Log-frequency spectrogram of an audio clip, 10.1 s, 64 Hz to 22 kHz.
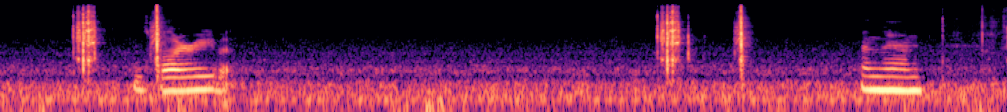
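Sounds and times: camera shutter double click: 0.7s - 1.7s, 6.6s - 7.6s.

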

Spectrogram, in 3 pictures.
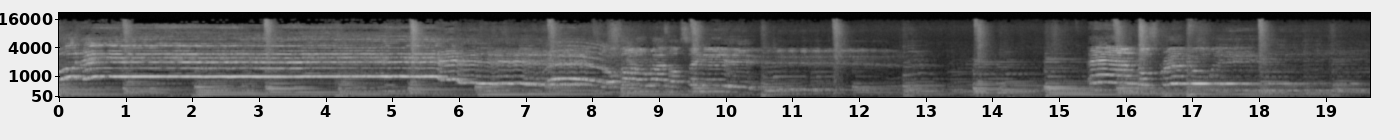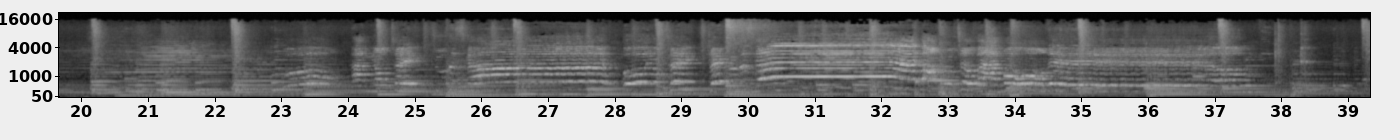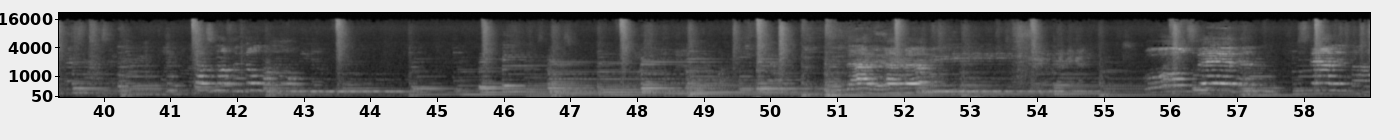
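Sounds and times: woman singing: 0.0s - 13.0s, 15.4s - 19.8s, 23.0s - 38.0s, 41.2s - 45.0s, 50.8s - 59.0s
keyboard accompaniment: 0.0s - 59.0s.

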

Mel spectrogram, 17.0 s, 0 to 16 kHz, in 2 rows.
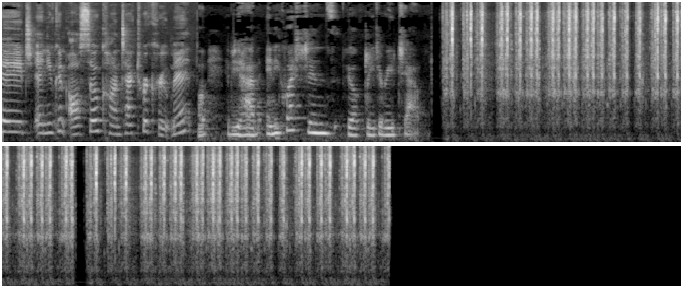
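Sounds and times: rapid key clicks: 5.4s - 13.4s.

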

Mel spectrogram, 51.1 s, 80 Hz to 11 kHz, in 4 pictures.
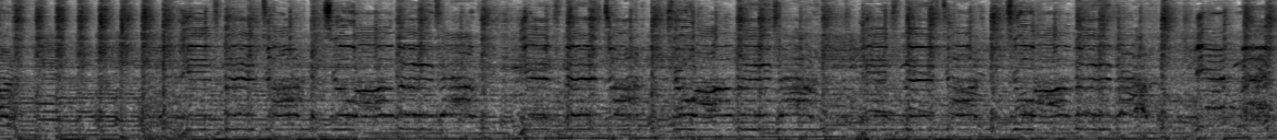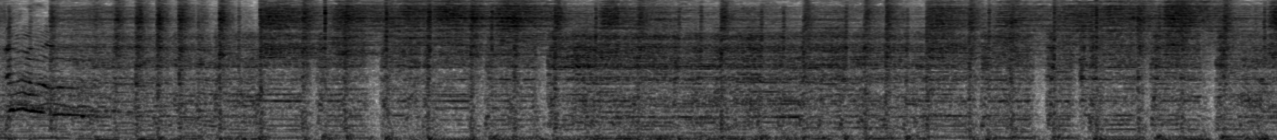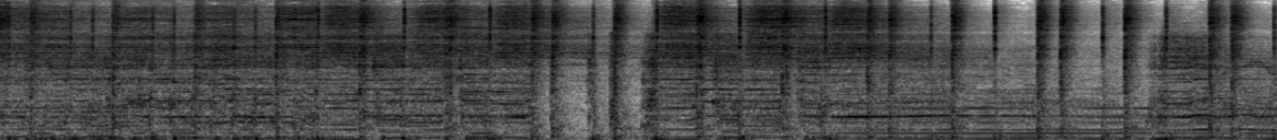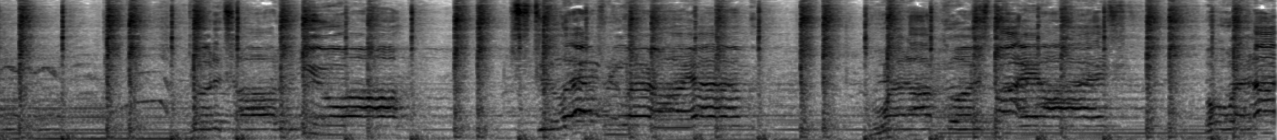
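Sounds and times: drum kit: 0.0s - 51.0s
electric guitar: 0.0s - 51.0s.

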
